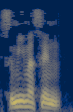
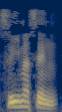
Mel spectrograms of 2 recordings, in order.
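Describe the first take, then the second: First: The middle sound is a clear m sound. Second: The middle sound is a vowel, with no m. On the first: The apology sounds polite and sincere. The speaker calls it right. "すみません、と言う" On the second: The apology sounds casual and not sincere. The speaker calls it wrong. "すいません、ではなく"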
